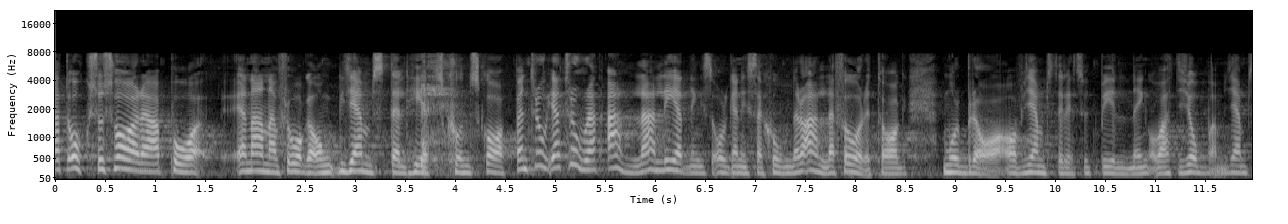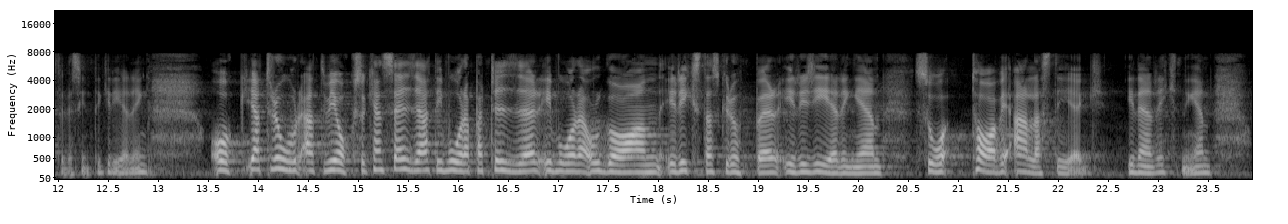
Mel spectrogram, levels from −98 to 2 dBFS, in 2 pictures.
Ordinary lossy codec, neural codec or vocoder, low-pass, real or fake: none; none; none; real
